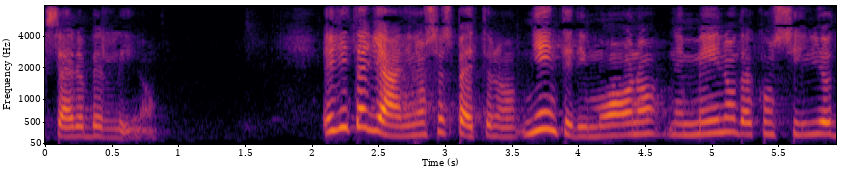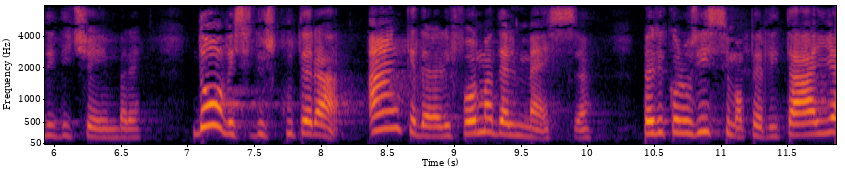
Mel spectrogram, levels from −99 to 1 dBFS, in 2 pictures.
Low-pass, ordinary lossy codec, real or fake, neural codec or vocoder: none; none; real; none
